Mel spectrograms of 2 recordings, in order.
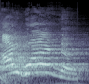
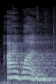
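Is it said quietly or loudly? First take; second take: loudly; quietly. First: It is yelled loudly. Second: It is said quietly, without force.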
